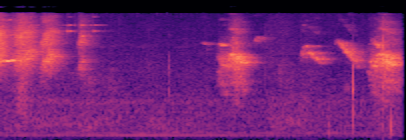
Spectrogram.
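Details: Pet parrot in the morning copying sound effects and a canary's singing: a cluster of high, grating squawks, a pause of about a second, then brief whistled notes and more raspy chirps, with a faint room hum.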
